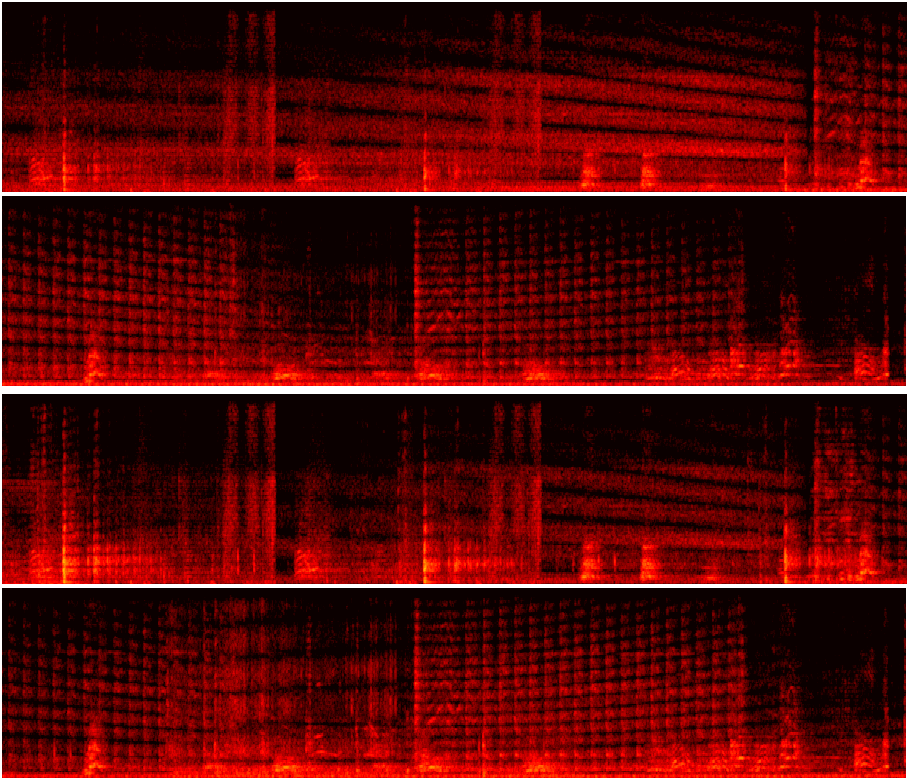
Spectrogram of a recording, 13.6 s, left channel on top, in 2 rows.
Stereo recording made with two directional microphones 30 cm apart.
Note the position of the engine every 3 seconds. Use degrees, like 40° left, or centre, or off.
60° left, 50° left, 30° left, 20° right, 60° right.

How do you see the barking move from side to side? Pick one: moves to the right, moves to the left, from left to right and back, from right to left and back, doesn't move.
doesn't move.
